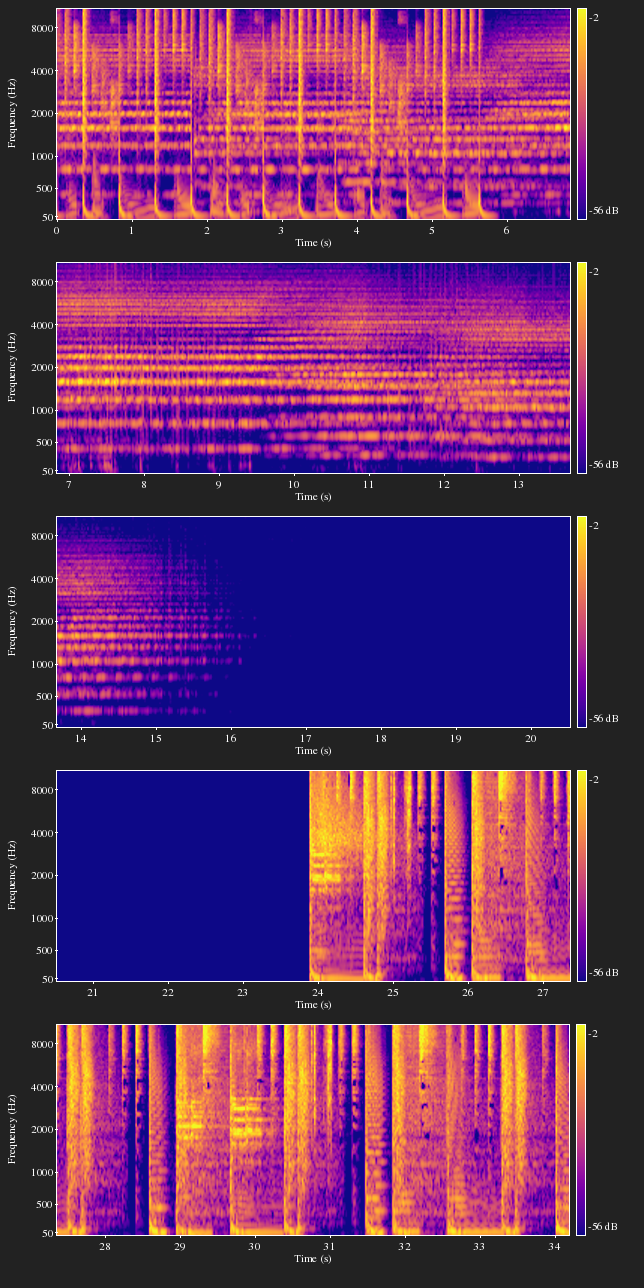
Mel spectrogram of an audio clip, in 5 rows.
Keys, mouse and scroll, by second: 2.7 shift+right click, 8.3 click, 9.7 click, 12.1 middle click, 13.4 click, 14.6 click, 15.0 scroll up 2, 15.5 middle click, 17.6 click, 19.7 click, 20.3 click, 20.7 right click, 21.2 click, 22.0 click, 25.5 KP_5, 26.5 click, 27.6 KP_5, 27.9 KP_Enter, 30.0 click, 31.4 click, 32.5 click, 33.7 KP_6, 33.9 KP_Enter.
